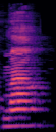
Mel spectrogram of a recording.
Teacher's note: to ask a question it works just like a question mark put it at the end of the sentence with a low tone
